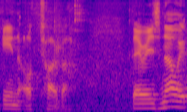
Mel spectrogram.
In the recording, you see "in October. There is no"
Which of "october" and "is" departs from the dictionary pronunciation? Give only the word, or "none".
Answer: none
